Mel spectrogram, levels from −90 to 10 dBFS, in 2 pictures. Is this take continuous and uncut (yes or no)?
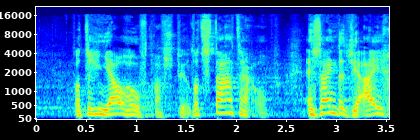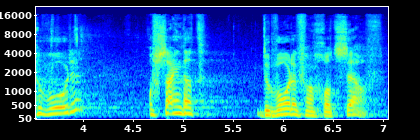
yes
